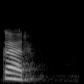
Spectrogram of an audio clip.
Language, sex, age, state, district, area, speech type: Punjabi, female, 18-30, Punjab, Fatehgarh Sahib, rural, read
